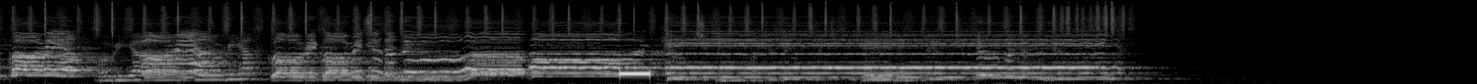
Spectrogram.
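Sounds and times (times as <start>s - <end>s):
a cappella singing: 0.0s - 11.7s.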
